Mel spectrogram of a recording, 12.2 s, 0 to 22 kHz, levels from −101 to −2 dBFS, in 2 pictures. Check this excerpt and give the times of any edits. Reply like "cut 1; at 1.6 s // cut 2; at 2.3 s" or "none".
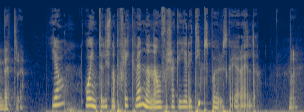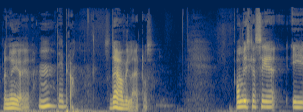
none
